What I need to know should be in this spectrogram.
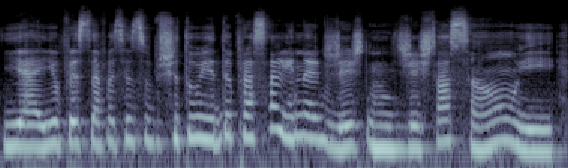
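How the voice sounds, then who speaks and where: Her pitch fairly high and her tone darkish, this Rio de Janeiro native speaks a little fast with a Carioca Brazilian Portuguese accent. She is a guest infectious disease doctor answering interview questions on a live radio podcast, explaining things in a conversational manner.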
